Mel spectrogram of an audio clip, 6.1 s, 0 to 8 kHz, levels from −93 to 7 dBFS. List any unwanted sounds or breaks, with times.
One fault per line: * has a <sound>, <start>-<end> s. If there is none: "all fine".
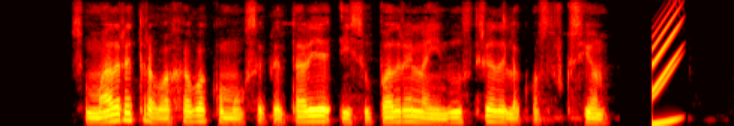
* has a chirp, 5.4-5.7 s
